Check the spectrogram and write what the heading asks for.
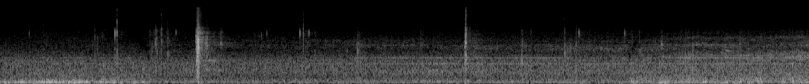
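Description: A boat passes on the water, its steady low engine drone filling the background with wind-like rumble, punctuated by a couple of sharp brief clicks or knocks.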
